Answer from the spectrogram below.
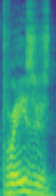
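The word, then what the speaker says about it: Brazzers: It's pronounced Braziers, dumbass.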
